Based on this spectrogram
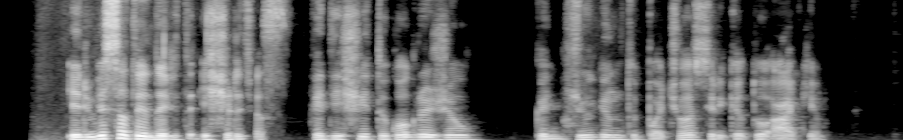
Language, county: Lithuanian, Vilnius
